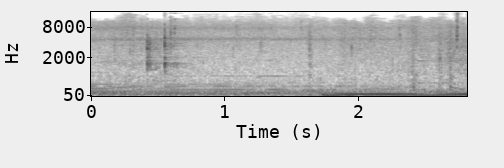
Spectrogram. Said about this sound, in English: It's really coming down out there.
